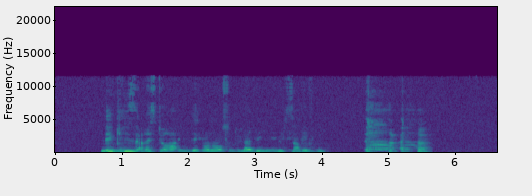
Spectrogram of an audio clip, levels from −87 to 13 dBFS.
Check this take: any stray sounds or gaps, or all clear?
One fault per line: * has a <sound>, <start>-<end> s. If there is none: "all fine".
* has a cough, 4.6-5.7 s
